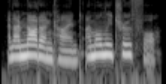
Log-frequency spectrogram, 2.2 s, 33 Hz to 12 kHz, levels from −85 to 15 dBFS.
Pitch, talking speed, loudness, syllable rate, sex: 225 Hz, 190 wpm, -14 LUFS, 5.1 syllables/s, female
